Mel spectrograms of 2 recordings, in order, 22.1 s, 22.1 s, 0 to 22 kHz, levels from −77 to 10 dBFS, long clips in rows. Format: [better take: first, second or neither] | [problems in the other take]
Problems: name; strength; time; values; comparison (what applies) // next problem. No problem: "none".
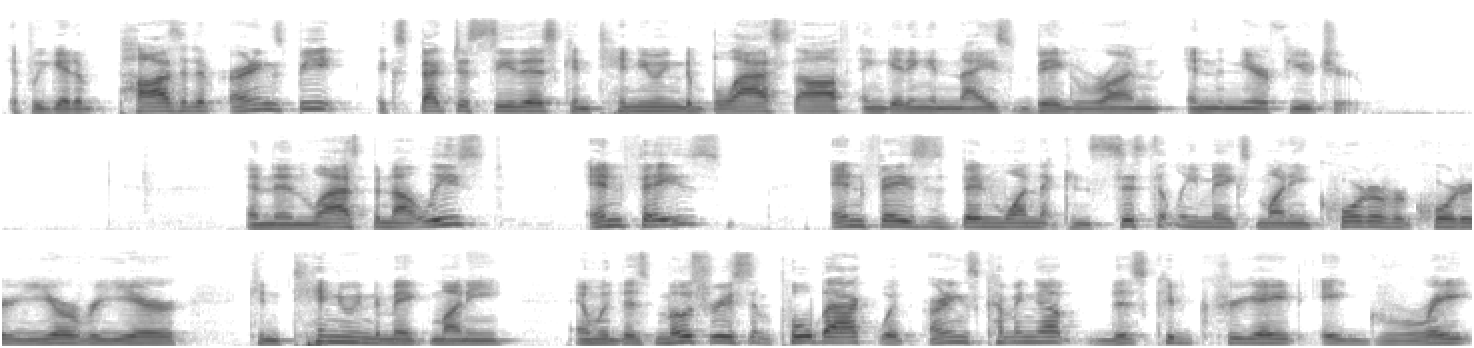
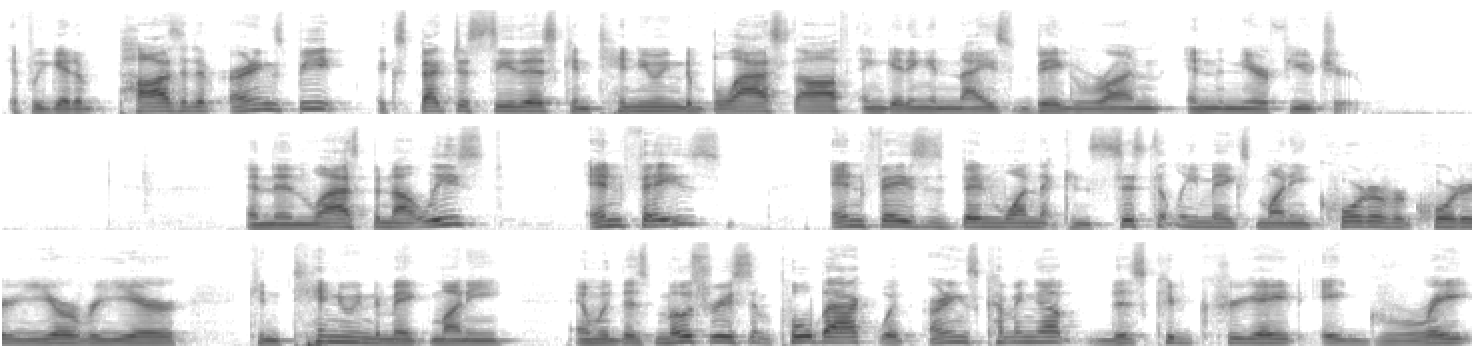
second | garbled, watery; slightly; nothing above 11 kHz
